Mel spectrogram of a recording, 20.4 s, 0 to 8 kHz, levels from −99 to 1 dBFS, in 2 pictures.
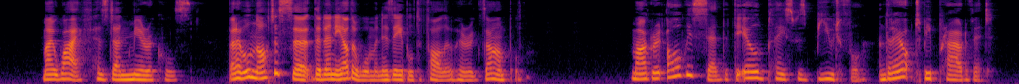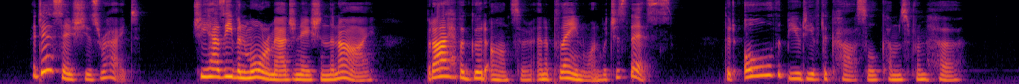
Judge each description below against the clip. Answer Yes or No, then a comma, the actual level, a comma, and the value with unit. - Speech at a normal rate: No, fast, 220 wpm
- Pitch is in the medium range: Yes, medium, 175 Hz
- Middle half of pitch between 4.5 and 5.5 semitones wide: Yes, average, 5.1 semitones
